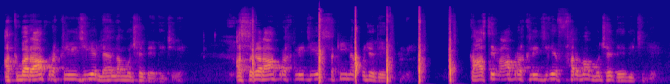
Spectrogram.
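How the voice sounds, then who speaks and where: A man's voice: on the high side, unhurried, very noisy, close to an everyday voice. A man voicing a grieving but resolute noblewoman in a tearful, pleading recitation. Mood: tearful resolve.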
